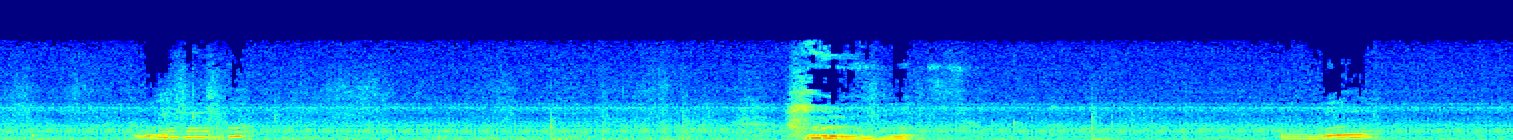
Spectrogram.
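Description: A toddler babbles in short, high-pitched calls close by.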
